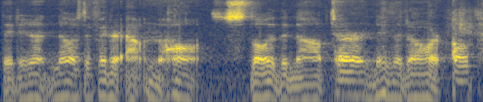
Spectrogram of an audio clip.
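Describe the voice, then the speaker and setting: A man reading a children's picture book aloud in a lively, expressive storytelling manner. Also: low voice, normal speed, slight background noise. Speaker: narrator.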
